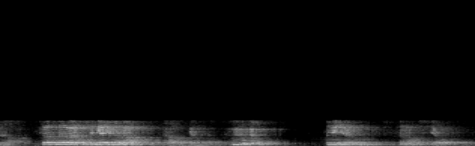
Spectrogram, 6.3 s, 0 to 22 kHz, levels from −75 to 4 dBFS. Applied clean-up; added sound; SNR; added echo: neural separator model SepFormer DNS4.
